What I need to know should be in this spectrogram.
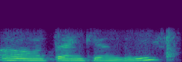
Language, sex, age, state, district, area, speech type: Telugu, female, 18-30, Andhra Pradesh, Nellore, urban, conversation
